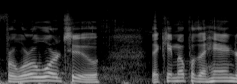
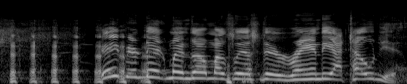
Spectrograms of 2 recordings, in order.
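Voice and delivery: much higher, slow, laughing Southern warning; Southern brother; 11 semitones higher, slower than usual. Retold or imitated. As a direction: warn him off your sister, hillbilly style. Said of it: "whoever said".

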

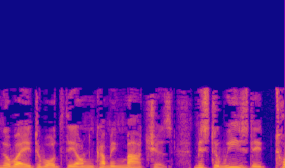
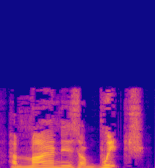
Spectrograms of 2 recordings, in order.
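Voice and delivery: slow, louder snarl; Harry defending Hermione against Malfoy, slow and louder; 4 semitones higher, 6 dB louder, slower than usual. A narrator's reading. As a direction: bite each word out at him. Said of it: "Harry snarled".

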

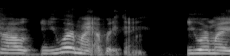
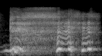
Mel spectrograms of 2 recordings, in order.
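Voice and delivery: high burst of laughter; 12 semitones higher than usual. Real, not acted. Host laughing at the Cody joke, high laugh.

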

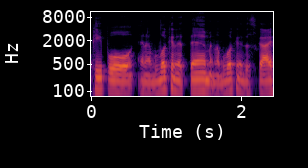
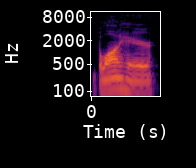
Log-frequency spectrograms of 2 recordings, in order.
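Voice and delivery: ordinary talk, nothing marked

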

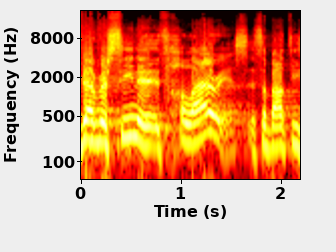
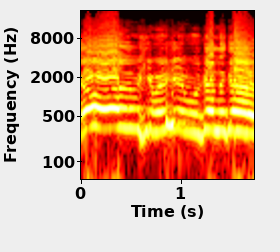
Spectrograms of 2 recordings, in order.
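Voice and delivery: excited rush; 10 semitones higher, 3 dB louder than usual. Retold or imitated. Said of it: "they're like".

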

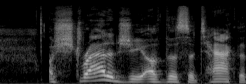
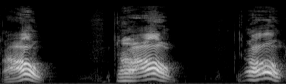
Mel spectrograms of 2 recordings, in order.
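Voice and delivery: loud, drawn out mocking oh; loud mock gasps; 4 semitones higher, 10 dB louder, much slower than usual. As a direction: call out oh in mock shock. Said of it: "and I was like".

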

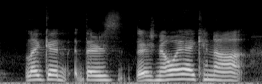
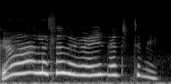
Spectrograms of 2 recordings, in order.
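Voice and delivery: high whiny mock pleading; whiny clingy voice. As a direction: whine it like a clingy partner. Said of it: "I wasn't being like".

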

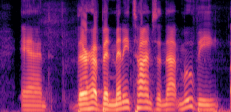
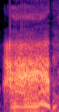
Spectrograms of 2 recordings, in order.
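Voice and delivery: loud charging yell; battle cry yell; 10 semitones higher, 6 dB louder than usual. Retold or imitated. Charging Thanos with axe.

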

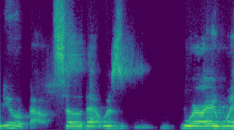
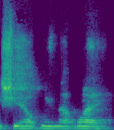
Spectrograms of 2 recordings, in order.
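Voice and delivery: ordinary talk, nothing marked

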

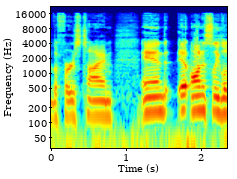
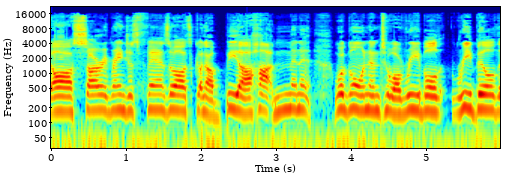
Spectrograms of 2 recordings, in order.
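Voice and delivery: mock team announcement; 5 semitones higher than usual. Rangers brass telling fans about the rebuild, hammed-up apology. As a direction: play a front office breezily apologising to fans.

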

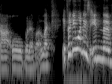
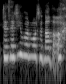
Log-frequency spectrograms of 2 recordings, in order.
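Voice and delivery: higher-pitched put-on British accent; 8 semitones higher than usual. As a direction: ask it in a playful British accent. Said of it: "like, a British accent".

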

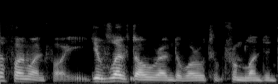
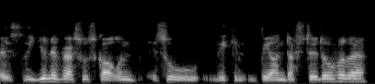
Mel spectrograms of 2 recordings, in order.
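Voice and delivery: normal talking voice

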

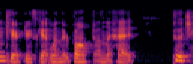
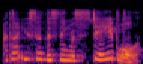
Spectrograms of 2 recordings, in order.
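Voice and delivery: shouted over wind; 7 semitones higher than usual. A narrator's reading. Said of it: "Jason shouted over the wind".

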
